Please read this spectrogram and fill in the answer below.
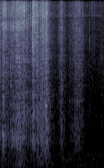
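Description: Painter's tape being peeled off a painted canvas: a rough tearing sound that dies away about a second in.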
